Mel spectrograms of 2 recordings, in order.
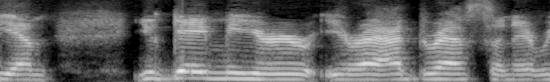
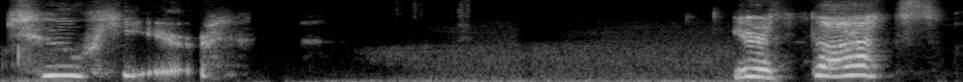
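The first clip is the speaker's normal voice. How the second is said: high, slow, breaking into a whisper through tears; fighting back tears as she thanks them; tearful, voice breaking; 6 semitones higher, 4 dB quieter, slower than usual. Real, not acted. Thanking the Zoom group, choked up with tears. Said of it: "I'm getting really emotional here".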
